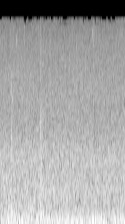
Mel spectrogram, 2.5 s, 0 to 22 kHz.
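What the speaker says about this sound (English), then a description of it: "Oh, it's raining." Rain pours in the video game Dragon's Dogma 2, a dense, even hiss of falling drops with a few faint taps, quiet and constant throughout without any speech.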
